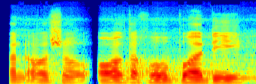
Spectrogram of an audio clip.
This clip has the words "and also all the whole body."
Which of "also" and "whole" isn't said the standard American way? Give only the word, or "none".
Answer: none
